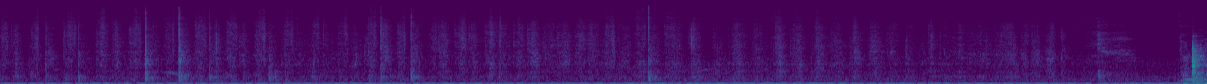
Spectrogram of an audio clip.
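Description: Shaving brush swirling shaving-cream lather over a bald scalp: a fast, faint, scratchy rubbing full of small crackles, over a low steady hum.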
